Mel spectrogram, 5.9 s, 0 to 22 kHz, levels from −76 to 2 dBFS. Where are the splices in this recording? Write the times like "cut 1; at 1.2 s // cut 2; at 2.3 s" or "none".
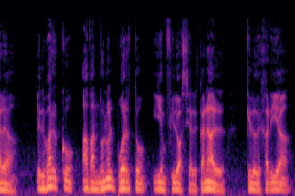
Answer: none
